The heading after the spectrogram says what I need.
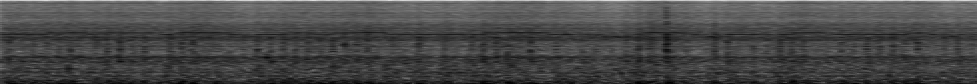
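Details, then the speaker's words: Nissan Pathfinder at idle after a holed line to a fuel canister was found: uneven idle with a loud whistling hiss and unsteady beat from a major intake-side vacuum leak. "well it's still not amazing is it see if we can't find anything don't die on me oh okay there's a major league i didn't even get that yet you can hear like that hardcore whistling"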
